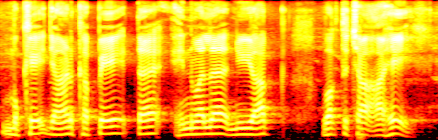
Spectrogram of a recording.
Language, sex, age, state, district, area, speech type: Sindhi, male, 60+, Delhi, South Delhi, urban, read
